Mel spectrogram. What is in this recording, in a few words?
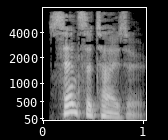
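"sensitizer", British English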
